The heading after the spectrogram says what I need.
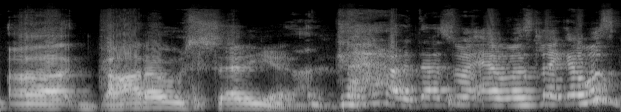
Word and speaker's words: Garo Setian: How you pronounce your first name? Garo Setian.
